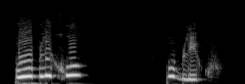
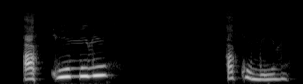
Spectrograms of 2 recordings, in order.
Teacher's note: palavras de classes diferentes que só vão se diferenciar pela posição do acento tônico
